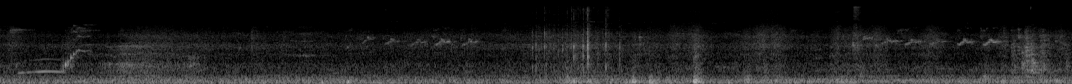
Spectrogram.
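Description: Caged hill myna flapping its wings and shifting about in a wire cage, with a cluster of knocks and rattles about six to seven seconds in, the loudest near seven seconds. A short rising whistle comes just after the start, and faint quick high chirps sound in the background over a steady low hum.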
